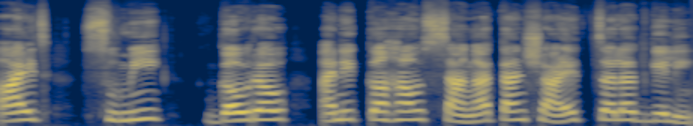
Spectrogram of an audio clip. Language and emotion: Goan Konkani, neutral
